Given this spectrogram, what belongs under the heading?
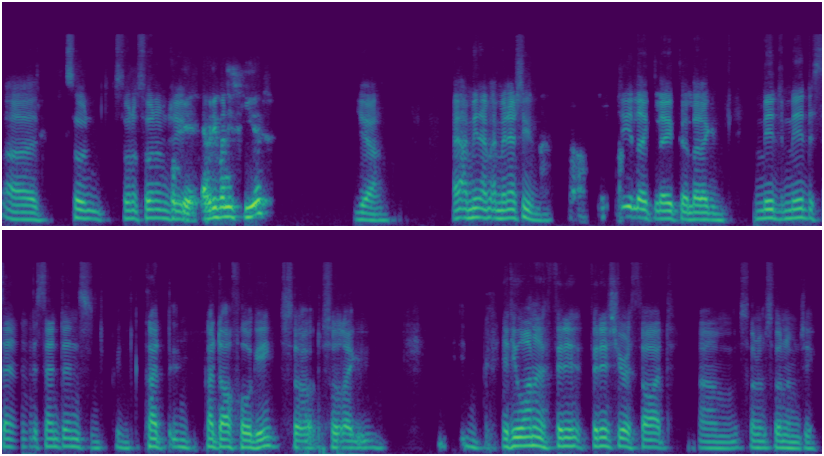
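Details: Stammering (stuttering) in a male participant in a stammering-association online practice group who says he stammers and practises voluntary stammering, with repetitions and fillers.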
